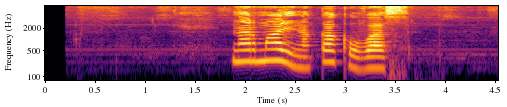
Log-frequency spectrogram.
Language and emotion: Russian, sad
